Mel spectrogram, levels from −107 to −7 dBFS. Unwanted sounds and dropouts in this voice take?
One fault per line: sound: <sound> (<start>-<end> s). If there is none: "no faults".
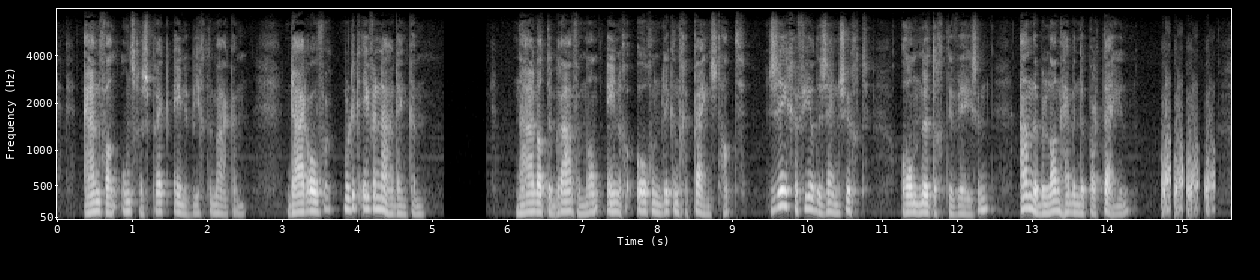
sound: laugh (14.7-15.5 s)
